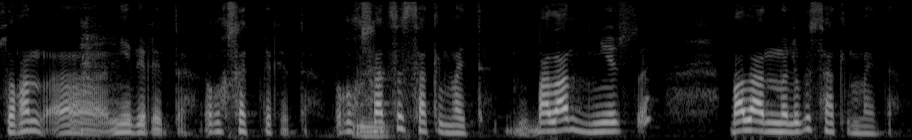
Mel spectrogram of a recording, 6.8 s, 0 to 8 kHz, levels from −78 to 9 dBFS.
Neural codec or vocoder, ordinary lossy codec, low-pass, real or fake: none; none; none; real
